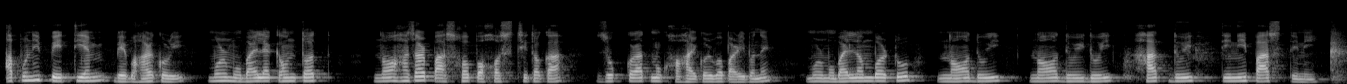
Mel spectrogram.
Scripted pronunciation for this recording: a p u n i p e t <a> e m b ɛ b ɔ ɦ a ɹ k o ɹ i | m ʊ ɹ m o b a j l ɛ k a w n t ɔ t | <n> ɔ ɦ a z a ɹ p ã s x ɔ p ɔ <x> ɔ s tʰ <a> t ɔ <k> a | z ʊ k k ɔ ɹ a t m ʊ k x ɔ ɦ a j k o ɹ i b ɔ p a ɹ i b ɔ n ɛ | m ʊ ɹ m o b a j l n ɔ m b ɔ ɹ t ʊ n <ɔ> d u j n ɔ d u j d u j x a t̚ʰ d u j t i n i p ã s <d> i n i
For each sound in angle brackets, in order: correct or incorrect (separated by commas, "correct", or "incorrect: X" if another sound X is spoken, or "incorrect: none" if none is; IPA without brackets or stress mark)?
incorrect: i, correct, correct, incorrect: i, correct, correct, incorrect: t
